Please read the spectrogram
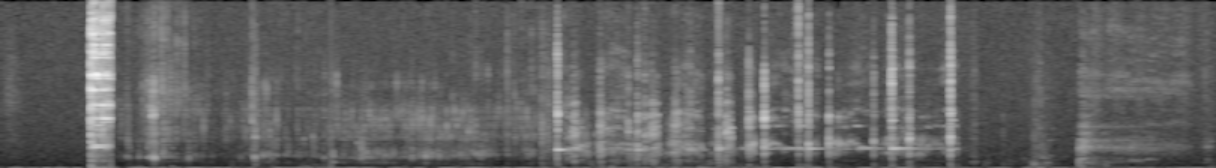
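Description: Metal teaspoon stirring coffee in ceramic mugs, clinking quickly and repeatedly against the sides with a ringing note for a few seconds around the middle. A single sharp clink comes under a second in.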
